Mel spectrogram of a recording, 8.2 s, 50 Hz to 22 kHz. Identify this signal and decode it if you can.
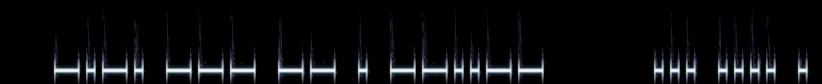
Morse code, heard as a keyed tone, about 16 wpm, 700 Hz. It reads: COME, SHE
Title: 2x Word-Spacing - Sentences from Top 100 Words - 15wpm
